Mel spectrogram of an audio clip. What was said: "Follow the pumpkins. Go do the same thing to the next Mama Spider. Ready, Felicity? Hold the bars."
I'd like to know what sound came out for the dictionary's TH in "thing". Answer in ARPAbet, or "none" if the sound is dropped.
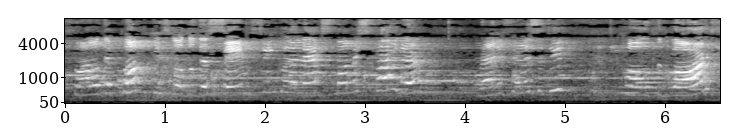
S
